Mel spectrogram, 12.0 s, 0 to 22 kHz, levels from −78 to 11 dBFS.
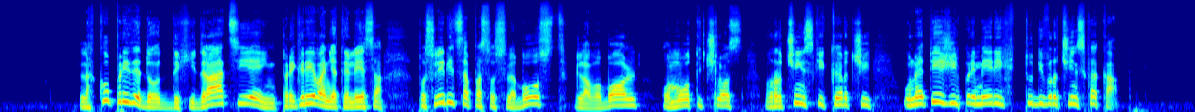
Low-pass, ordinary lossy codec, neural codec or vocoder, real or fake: none; none; codec, 44.1 kHz, 3.4 kbps, Pupu-Codec; fake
